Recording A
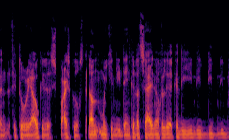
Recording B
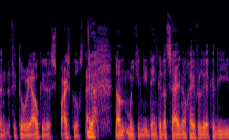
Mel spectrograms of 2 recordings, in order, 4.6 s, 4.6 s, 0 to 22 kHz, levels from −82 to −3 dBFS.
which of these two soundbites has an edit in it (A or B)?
A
